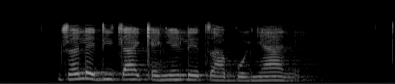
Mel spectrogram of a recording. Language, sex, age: Southern Sotho, female, 23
